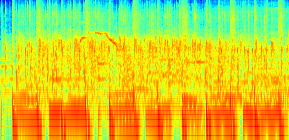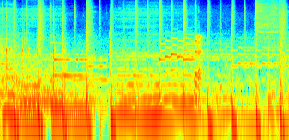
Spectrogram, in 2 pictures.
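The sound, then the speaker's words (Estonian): A crowd claps steadily and loudly over upbeat walk-on music with a thumping beat, welcoming the next speaker to a talk on Bitcoin investing, the applause continuing throughout before thinning slightly toward the end. “ja äh, ma tahaks väga-väga-väga suure aplausiga kutsuda meie head sõpra, äh, kes meid on väga palju toetanud”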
